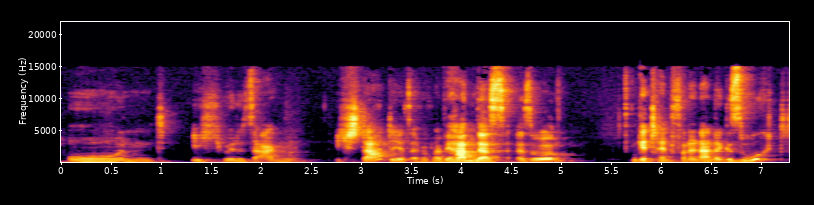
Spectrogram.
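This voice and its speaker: A woman with a medium pitch speaks at a fairly slow pace, leaving long, frequent pauses. Her intonation is fairly even, and the room echo is audible. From Austria, Vorarlberg. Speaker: podcast co-host. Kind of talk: casual chat.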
